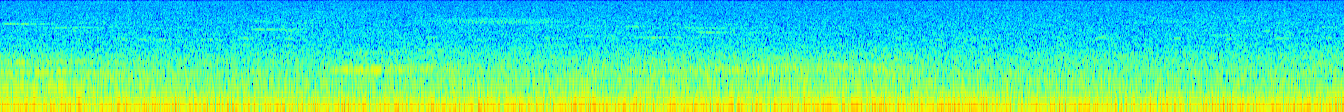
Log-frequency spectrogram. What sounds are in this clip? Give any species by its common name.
Black-capped Chickadee, Red-breasted Nuthatch, Pine Warbler, Hermit Thrush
